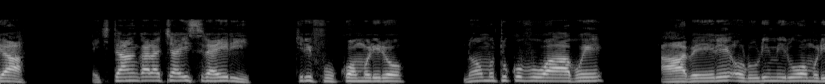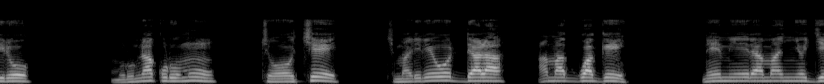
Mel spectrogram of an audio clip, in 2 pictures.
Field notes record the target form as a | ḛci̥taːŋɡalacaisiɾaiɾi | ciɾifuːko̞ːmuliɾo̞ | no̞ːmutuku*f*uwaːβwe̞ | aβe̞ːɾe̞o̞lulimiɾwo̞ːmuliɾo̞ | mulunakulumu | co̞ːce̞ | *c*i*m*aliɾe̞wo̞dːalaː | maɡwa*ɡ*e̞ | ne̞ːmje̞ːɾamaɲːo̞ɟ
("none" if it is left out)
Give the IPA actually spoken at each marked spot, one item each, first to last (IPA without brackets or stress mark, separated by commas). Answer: v, c, m, ɡ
